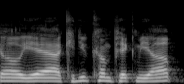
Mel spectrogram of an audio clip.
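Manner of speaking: put-on breezy old man asking for a ride; mock-casual old man asking to be picked up from jail; imitating Roger.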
